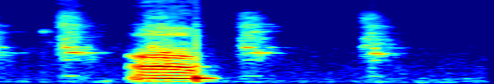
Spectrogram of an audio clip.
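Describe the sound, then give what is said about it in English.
An Egyptian goose named Gabby, come for breakfast, calls in a short series of harsh, honking notes: a soft one, a loud drawn-out rasping honk, then two briefer, quieter calls spaced apart. “That's Gabby the Goose. She's telling me she's here for breakfast, and I need to wrap up this Bible study and feed her.”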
